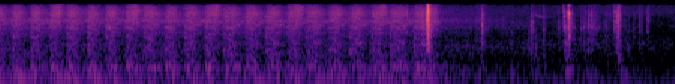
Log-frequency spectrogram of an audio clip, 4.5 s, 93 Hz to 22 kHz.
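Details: 2005 Ford Fiesta 1.5 TDCi diesel: starter churns the engine at a steady beat of about five pulses a second but it never catches, then just clicks and goes quiet; crank, no start.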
